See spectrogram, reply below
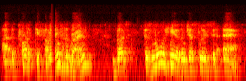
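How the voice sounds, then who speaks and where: A man's voice: on the high side, expressive, unhurried, a bit bright, slight background noise. Echoey, distant man on an earnings call. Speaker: company executive. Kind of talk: answering questions on an earnings call. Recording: muffled, echoey room, distant microphone.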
